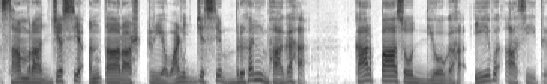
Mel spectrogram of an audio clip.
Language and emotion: Sanskrit, neutral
